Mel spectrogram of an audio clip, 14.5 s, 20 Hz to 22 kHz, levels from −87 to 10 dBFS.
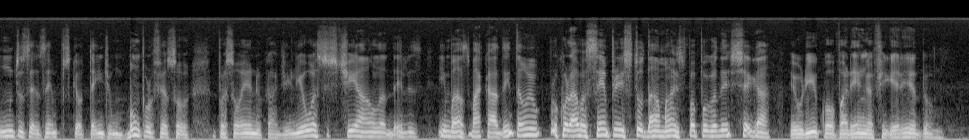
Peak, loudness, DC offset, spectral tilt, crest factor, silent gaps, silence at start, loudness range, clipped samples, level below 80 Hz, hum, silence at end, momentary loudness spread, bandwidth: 0 dBFS; -12 LUFS; 7%; -7.5 dB/octave; 12 dB; none; 0 s; 3 LU; under 0.1%; -38 dBFS; none; 0.35 s; 8 LU; 13.5 kHz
